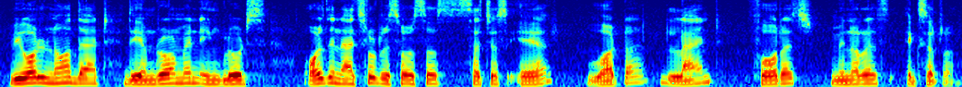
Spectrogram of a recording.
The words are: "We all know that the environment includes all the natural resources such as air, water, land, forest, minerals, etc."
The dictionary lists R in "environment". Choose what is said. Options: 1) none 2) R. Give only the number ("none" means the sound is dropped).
1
